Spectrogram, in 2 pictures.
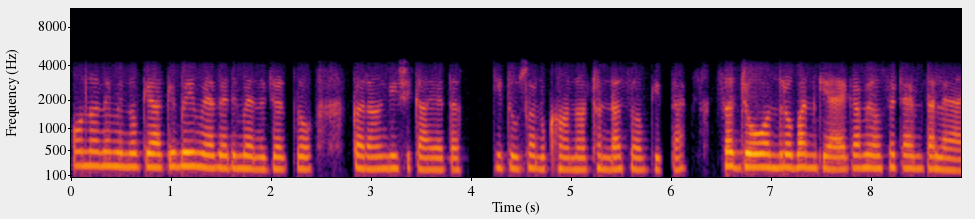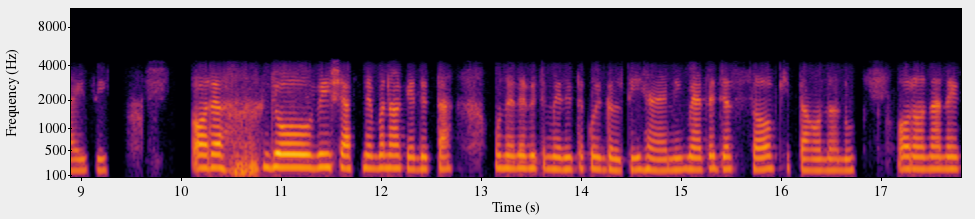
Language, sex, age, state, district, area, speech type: Punjabi, female, 30-45, Punjab, Amritsar, urban, conversation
